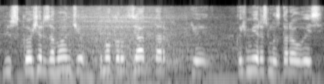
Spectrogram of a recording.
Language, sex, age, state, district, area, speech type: Kashmiri, male, 30-45, Jammu and Kashmir, Kupwara, rural, spontaneous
